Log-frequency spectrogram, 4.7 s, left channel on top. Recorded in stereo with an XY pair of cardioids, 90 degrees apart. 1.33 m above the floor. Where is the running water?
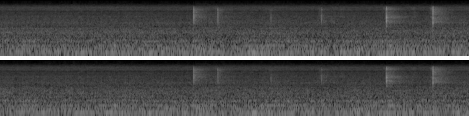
30° left, 1.3 m.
